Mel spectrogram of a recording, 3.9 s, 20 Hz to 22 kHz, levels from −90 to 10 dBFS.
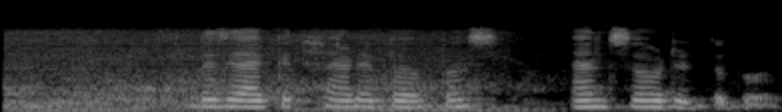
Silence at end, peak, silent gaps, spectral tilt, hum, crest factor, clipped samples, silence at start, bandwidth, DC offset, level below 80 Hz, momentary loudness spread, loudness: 0 s; -20 dBFS; none; -4.5 dB/octave; none; 18 dB; under 0.1%; 0 s; 8.2 kHz; under 0.1%; -76 dBFS; 11 LU; -38 LUFS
